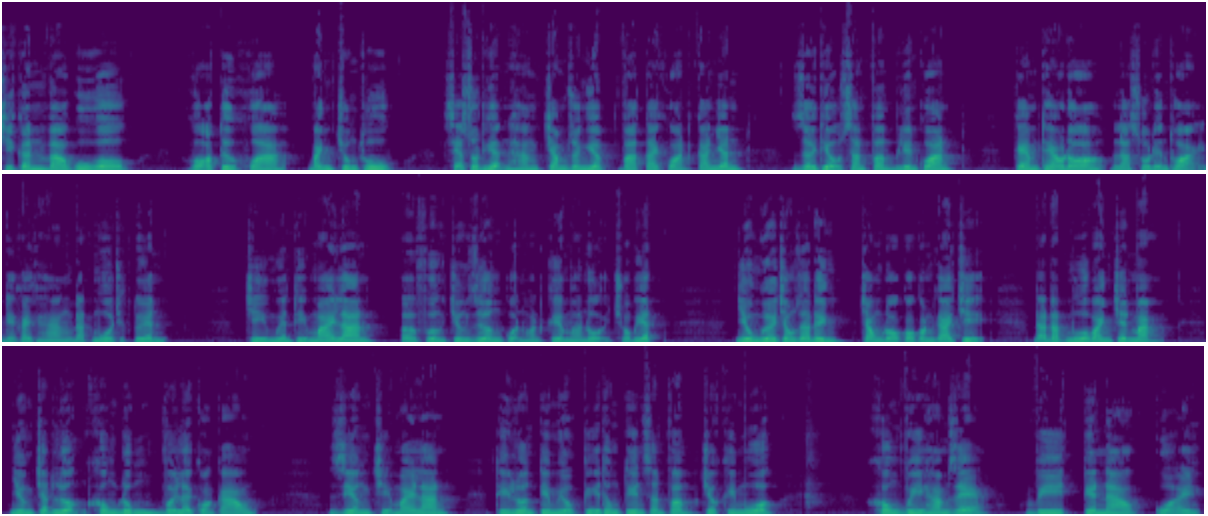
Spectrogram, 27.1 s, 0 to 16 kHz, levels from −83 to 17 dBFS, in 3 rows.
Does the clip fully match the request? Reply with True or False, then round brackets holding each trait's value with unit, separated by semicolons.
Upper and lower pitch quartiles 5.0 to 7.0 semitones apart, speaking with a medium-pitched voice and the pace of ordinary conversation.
False (5.3 semitones; 125 Hz; 240 wpm)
